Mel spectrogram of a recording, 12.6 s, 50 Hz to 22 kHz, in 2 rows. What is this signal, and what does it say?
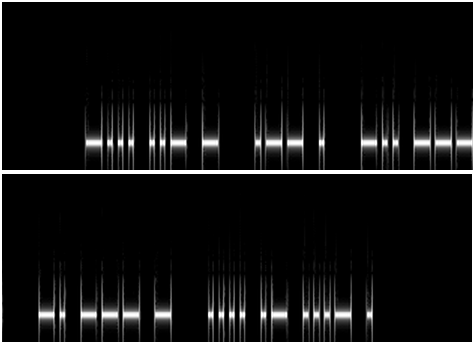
Morse code, heard as a keyed tone, about 17 wpm, 700 Hz. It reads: BUT WE DO NOT HAVE
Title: Sets of 5 Words Encore2 17wpm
